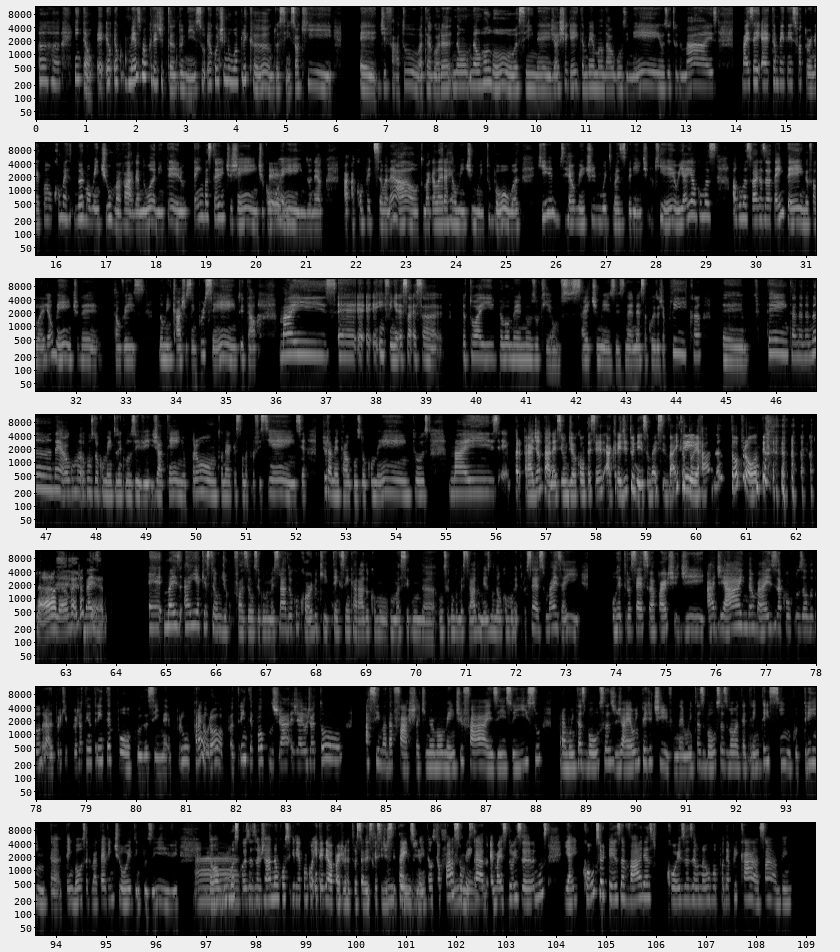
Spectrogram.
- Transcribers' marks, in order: tapping; laugh; laugh
- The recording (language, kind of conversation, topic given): Portuguese, advice, Como posso voltar a me motivar depois de um retrocesso que quebrou minha rotina?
